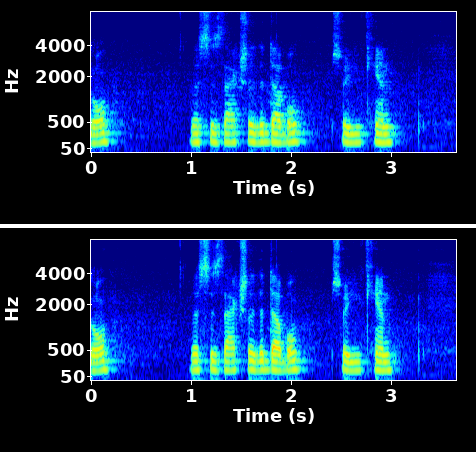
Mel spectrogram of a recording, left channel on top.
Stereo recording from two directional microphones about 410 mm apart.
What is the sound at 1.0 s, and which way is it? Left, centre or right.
Speech, centre.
